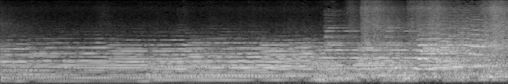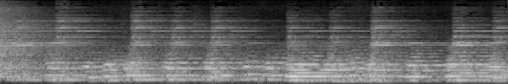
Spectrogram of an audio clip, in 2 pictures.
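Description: Brass band of cornets, horns, trombones and tubas playing full, sustained chords, with a crash that rings away about four seconds in. From about six seconds in the band plays short, accented chords, roughly one a second.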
